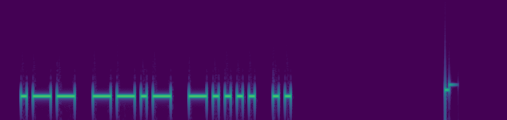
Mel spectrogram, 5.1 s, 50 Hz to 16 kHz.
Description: Morse code, heard as a keyed tone, about 20 wpm, 700 Hz. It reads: WQ6I
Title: USA Callsign DE Callsign - 4 Characters - 20wpm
